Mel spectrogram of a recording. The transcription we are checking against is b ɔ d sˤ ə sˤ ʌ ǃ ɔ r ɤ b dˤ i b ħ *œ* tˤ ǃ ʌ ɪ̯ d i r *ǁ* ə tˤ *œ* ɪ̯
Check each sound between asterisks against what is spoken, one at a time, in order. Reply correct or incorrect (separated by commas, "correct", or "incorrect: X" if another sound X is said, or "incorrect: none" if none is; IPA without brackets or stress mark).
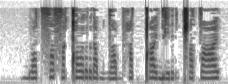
correct, correct, incorrect: ə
